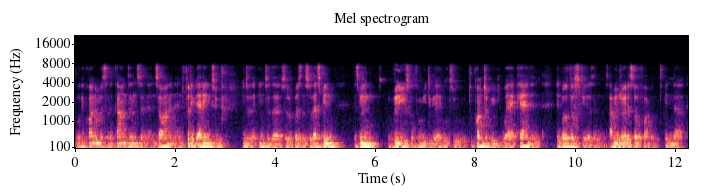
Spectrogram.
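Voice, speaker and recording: A man's voice: lowish voice, dark tone. A man on a career panel, talking hesitantly and repeating words as he searches for phrasing. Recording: dull lo-fi video call with room echo.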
